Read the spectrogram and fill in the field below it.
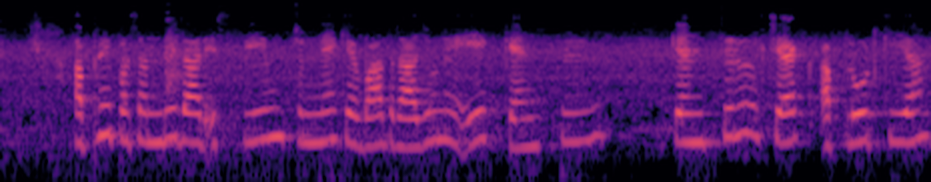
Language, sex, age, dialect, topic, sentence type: Hindi, female, 18-24, Kanauji Braj Bhasha, banking, statement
